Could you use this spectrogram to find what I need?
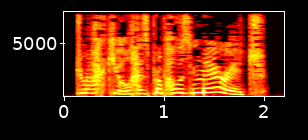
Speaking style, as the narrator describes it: she cries

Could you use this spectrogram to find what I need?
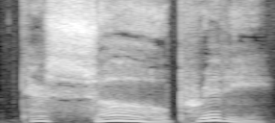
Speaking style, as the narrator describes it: she whispered

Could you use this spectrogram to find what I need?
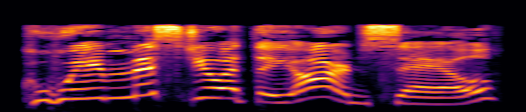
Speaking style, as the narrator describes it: the king says in a booming voice

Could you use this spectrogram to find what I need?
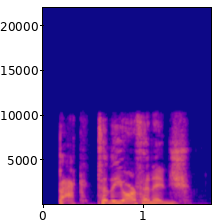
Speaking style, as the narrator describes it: Smirt snapped

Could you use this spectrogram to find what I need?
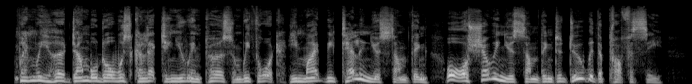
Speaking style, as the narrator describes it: said Ron eagerly

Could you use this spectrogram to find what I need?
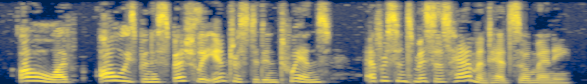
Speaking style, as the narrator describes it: said Anne eagerly

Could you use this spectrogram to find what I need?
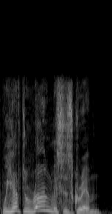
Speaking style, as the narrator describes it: Sabrina cried

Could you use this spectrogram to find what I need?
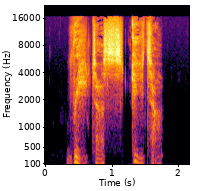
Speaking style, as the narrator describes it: she muttered finally

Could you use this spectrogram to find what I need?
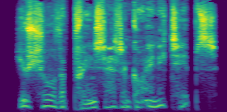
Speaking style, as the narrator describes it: Ron muttered to Harry

